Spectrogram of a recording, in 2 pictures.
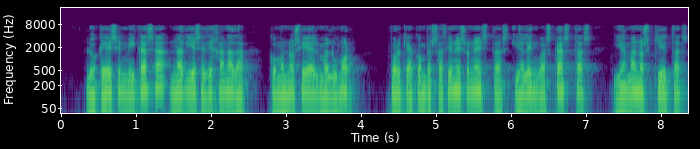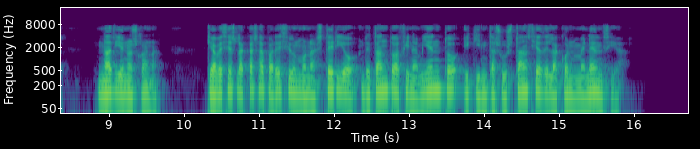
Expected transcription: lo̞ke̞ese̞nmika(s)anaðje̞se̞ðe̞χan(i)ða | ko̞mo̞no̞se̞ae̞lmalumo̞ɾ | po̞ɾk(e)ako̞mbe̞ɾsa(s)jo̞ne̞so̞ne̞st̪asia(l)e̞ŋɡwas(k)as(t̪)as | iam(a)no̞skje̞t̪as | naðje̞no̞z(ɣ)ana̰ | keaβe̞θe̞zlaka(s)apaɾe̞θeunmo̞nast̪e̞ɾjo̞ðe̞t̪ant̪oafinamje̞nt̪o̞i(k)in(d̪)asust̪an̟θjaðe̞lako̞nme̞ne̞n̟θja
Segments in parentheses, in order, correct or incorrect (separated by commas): correct, incorrect, correct, incorrect, correct, correct, correct, correct, correct, correct, correct, incorrect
